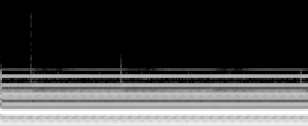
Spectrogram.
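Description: Ambient electronic music from a Eurorack modular synthesizer patch: a chord of soft, pure tones held steady without change.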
